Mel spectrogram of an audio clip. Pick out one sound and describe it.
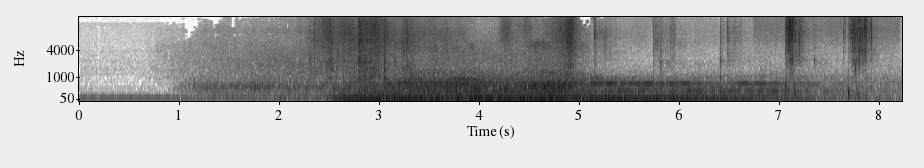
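Strong wind roars and gusts, then fades.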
